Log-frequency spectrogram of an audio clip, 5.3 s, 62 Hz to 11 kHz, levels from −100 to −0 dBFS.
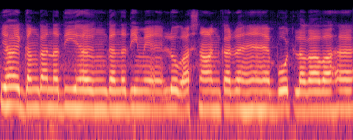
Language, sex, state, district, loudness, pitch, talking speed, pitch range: Hindi, male, Bihar, West Champaran, -14 LUFS, 195 Hz, 180 wpm, 190-200 Hz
